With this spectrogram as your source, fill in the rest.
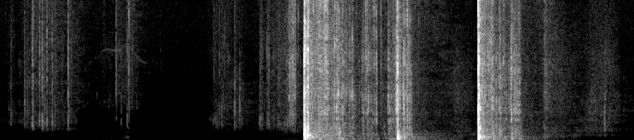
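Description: Frozen chunks clatter onto a hard surface.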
